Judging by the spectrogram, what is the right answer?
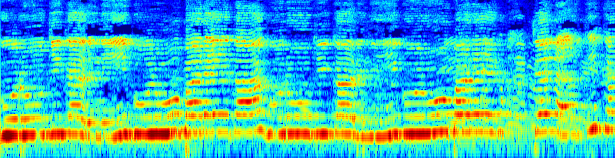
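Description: A young woman singing a slow, unaccompanied melody into a handheld microphone, holding long notes that glide between pitches.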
